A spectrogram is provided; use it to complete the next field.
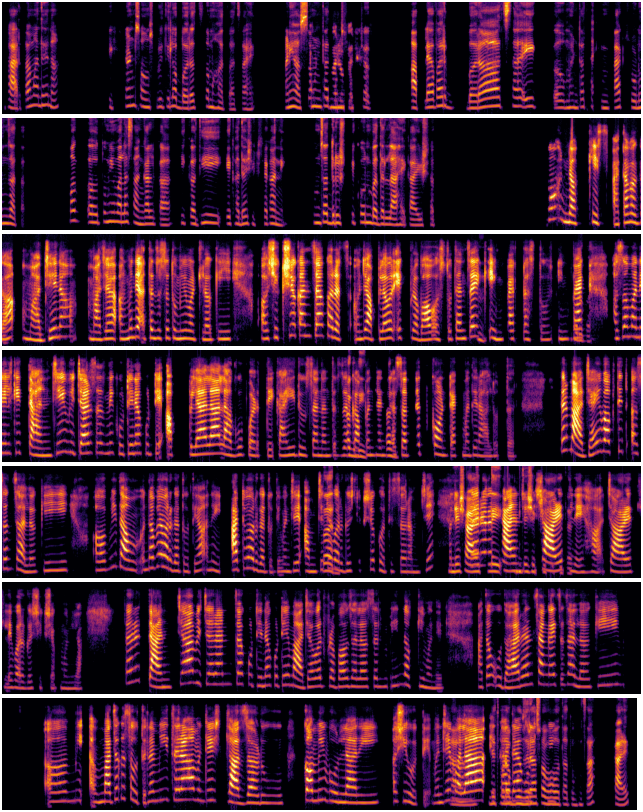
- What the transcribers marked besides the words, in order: drawn out: "बराचसा"; in English: "इम्पॅक्ट"; in English: "इम्पॅक्ट"; in English: "इम्पॅक्ट"; in English: "कॉन्टॅक्टमध्ये"
- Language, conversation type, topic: Marathi, podcast, कधी एखाद्या शिक्षकामुळे तुमचा दृष्टिकोन बदलला आहे का?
